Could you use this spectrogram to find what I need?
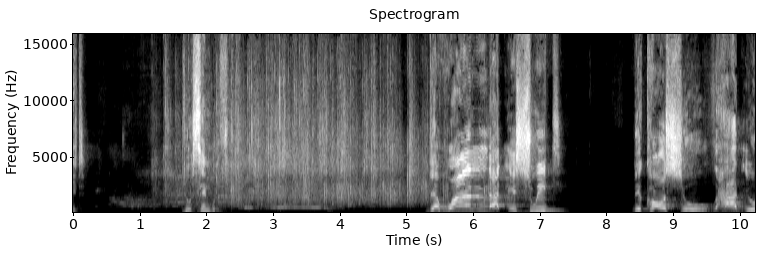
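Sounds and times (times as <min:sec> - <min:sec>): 
audience clapping: 0:00.8 - 0:06.5
speech: 0:01.6 - 0:02.8, 0:05.3 - 0:07.4, 0:08.4 - 0:10.2.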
